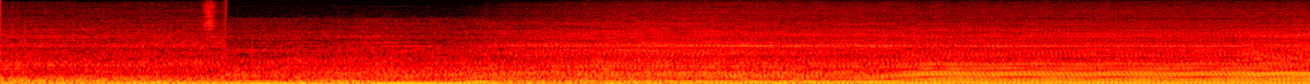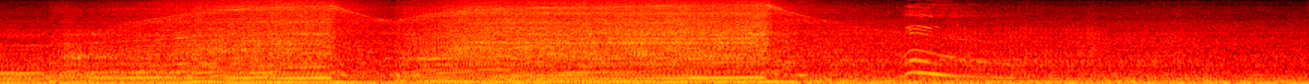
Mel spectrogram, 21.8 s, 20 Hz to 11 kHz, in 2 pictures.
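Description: Twin-turbo 427 LSX V8 of a C6 Corvette Z06, heard from inside the cabin: cruising, then building revs and pulling hard from about halfway, with a rising turbo whine. The pitch drops briefly at a gear change, climbs again, then cuts off as the throttle lifts, and a falling whistle follows as the turbos spool down.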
